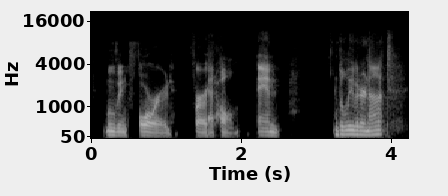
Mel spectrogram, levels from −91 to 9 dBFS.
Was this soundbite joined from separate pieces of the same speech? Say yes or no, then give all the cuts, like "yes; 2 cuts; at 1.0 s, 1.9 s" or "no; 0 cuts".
yes; 1 cut; at 1.6 s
